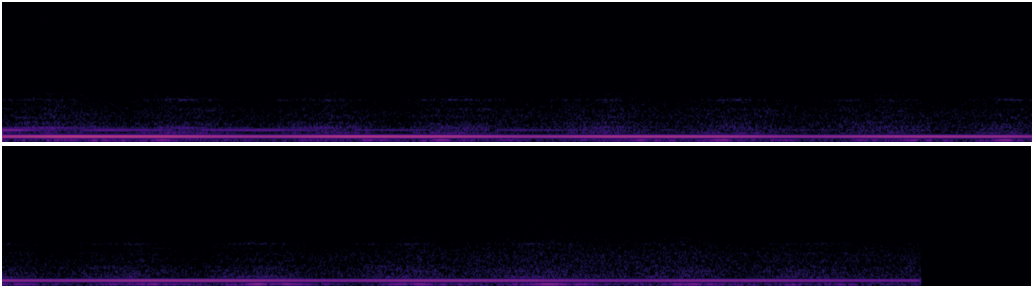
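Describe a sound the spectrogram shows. A large swinging church bell tolls with a deep ringing hum that slowly fades.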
